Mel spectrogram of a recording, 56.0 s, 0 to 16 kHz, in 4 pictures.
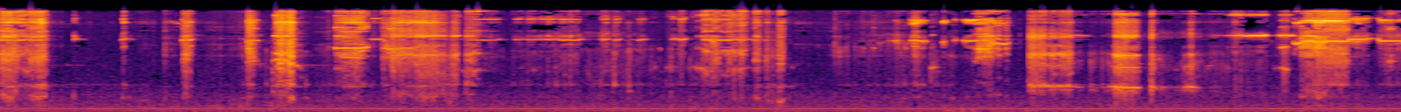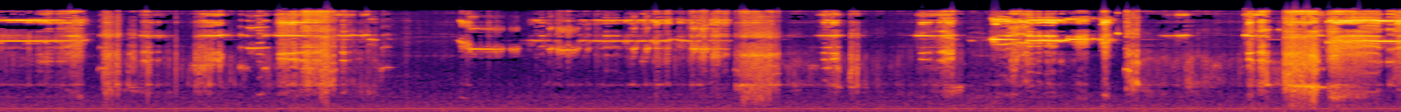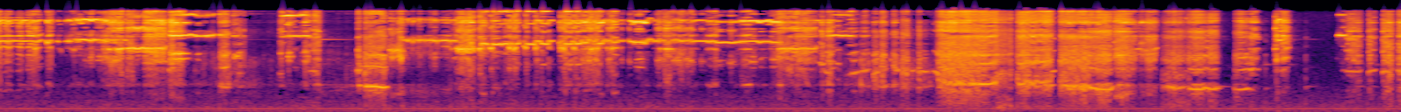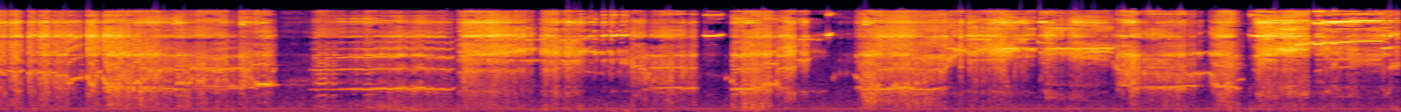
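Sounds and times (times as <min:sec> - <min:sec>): fork screeching on a plate: 0:00.0 - 0:56.0
fork scraping a ceramic plate: 0:03.3 - 0:07.8, 0:41.4 - 0:56.0.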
